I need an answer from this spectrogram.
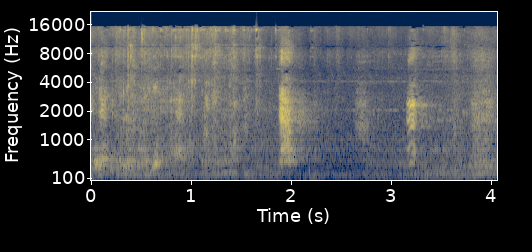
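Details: Emma, five months old, romps with Bugsy and Kuna at a new fence; grumbling growls open, then two loud clipped barks ring out over a second apart.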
